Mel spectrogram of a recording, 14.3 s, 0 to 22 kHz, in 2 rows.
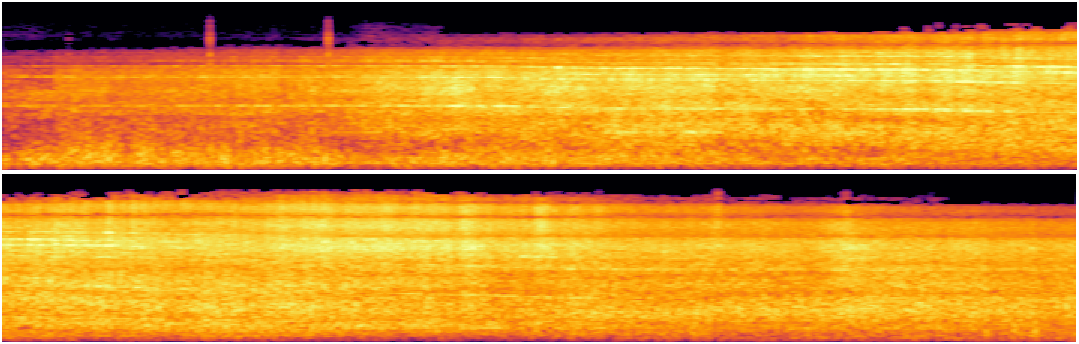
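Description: Jet engines of a four-engined Boeing 747-400 passing low overhead on final approach: a loud, steady jet roar with a whine that falls in pitch as the aircraft goes by.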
